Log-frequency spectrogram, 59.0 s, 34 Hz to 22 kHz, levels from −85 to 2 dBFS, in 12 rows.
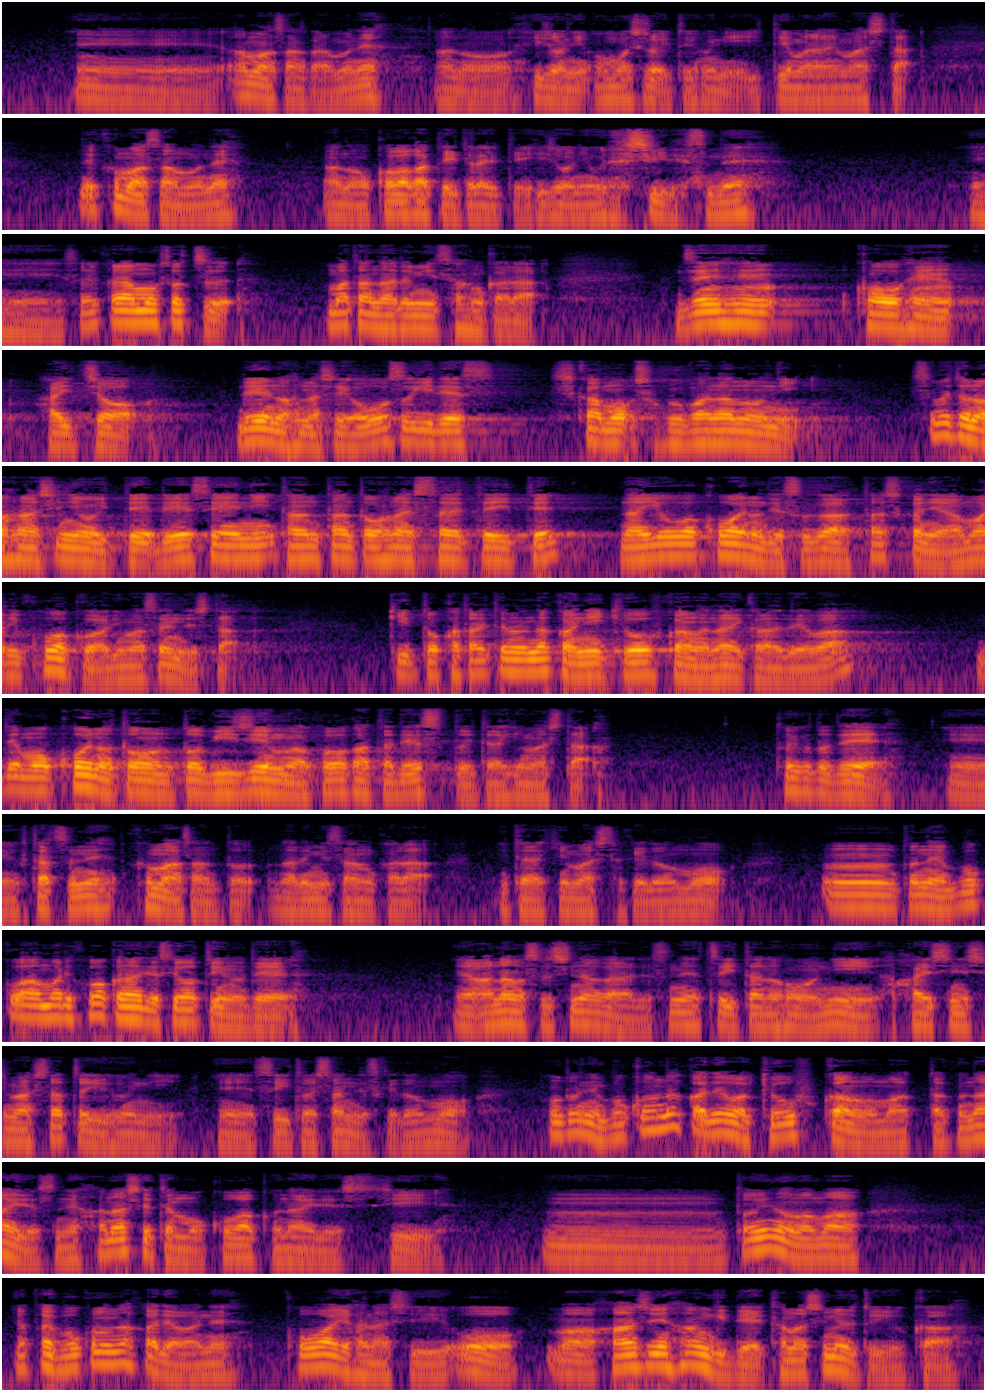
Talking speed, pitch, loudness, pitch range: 370 characters per minute, 105 Hz, -24 LUFS, 90-120 Hz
